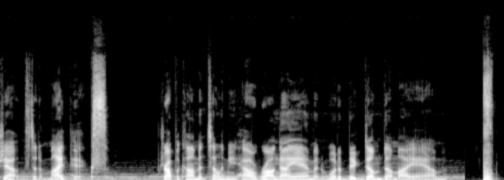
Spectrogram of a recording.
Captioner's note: blows raspberry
